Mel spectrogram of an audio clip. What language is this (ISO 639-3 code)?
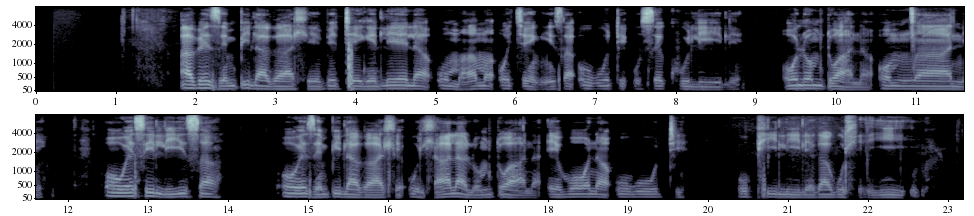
nde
